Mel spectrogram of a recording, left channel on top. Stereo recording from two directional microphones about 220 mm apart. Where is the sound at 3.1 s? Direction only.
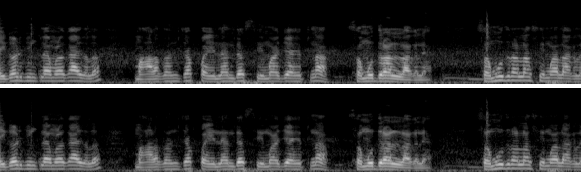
50° left (ahead or behind).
